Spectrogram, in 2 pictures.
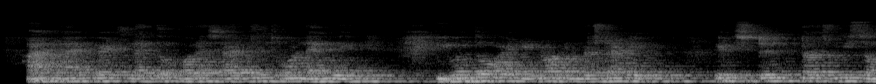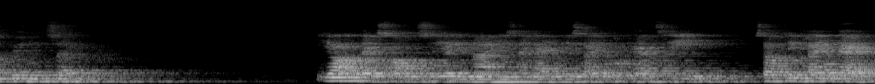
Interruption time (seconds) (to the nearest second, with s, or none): none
